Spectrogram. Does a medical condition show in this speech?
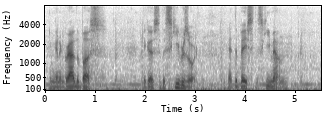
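No.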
